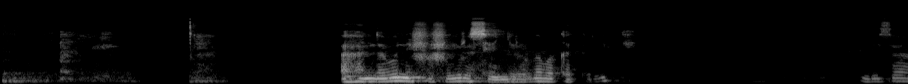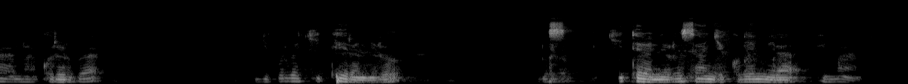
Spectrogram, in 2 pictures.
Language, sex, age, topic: Kinyarwanda, male, 25-35, finance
